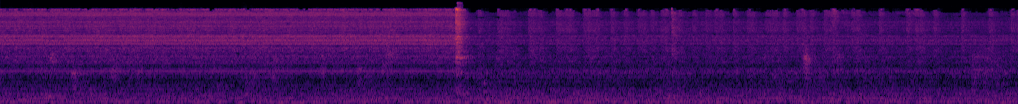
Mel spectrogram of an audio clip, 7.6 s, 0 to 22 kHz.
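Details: Samsung gas dryer with a fixed-pattern intermittent hum (high 14 s, low 38 s, then none for minutes): steady low drone with a faint higher hum riding over it, no knocking or scraping; cause of the hum unclear.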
